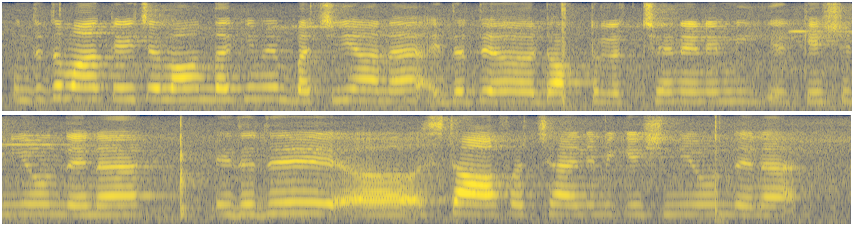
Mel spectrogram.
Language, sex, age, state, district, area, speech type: Dogri, female, 18-30, Jammu and Kashmir, Jammu, rural, spontaneous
